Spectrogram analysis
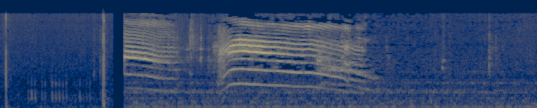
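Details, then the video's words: Kitten meowing: after a click and brief pause, a loud high meow, then a longer one that starts low, rises and slowly falls over about two seconds, over a steady low hum. "Cute Kittens Meowing"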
